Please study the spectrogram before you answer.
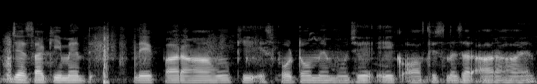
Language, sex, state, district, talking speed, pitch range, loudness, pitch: Hindi, male, Madhya Pradesh, Bhopal, 200 wpm, 95-100 Hz, -20 LUFS, 100 Hz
